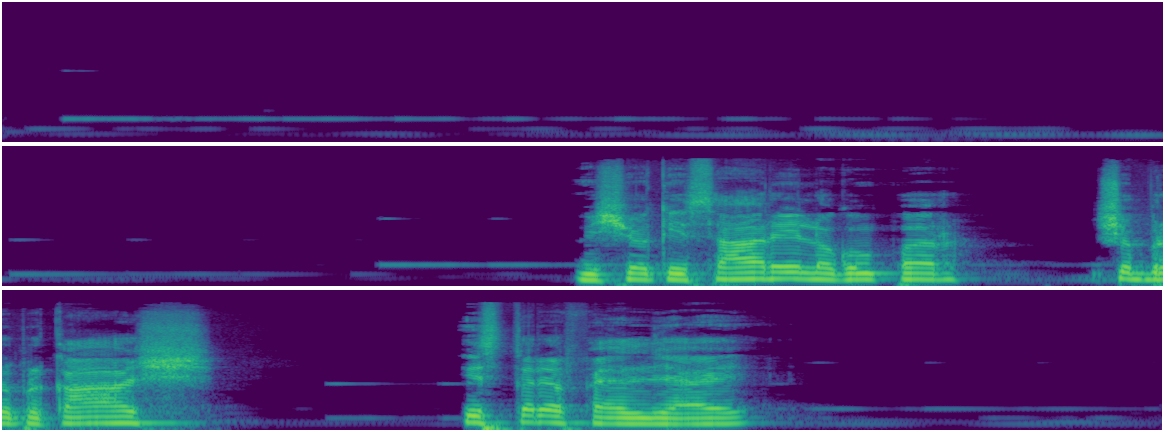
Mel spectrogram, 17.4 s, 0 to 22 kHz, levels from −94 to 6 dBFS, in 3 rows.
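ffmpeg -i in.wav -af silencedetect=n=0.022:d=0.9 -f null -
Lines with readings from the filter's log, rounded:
silence_start: 0.00
silence_end: 8.68 | silence_duration: 8.68
silence_start: 12.64
silence_end: 13.93 | silence_duration: 1.29
silence_start: 15.34
silence_end: 17.41 | silence_duration: 2.08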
